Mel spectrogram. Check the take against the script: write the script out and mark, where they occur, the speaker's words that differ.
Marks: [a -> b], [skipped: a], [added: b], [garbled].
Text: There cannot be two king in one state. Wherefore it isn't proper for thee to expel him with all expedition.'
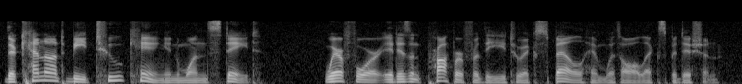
There cannot be two king in one state. Wherefore it isn't proper for thee to expel him with all expedition.'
